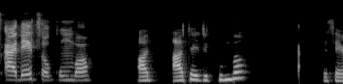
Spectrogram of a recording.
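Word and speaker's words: Antetokounmpo: How do you pronounce it? The actual before we became Greekified? It's Adetokunbo.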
